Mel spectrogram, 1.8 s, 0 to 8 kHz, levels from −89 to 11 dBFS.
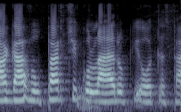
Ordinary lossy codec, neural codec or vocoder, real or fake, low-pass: none; none; real; 7.2 kHz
